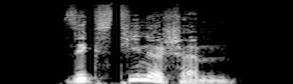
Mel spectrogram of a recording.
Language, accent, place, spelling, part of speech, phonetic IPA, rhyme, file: German, Germany, Berlin, sixtinischem, adjective, [zɪksˈtiːnɪʃm̩], -iːnɪʃm̩, De-sixtinischem.ogg
- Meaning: strong dative masculine/neuter singular of sixtinisch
